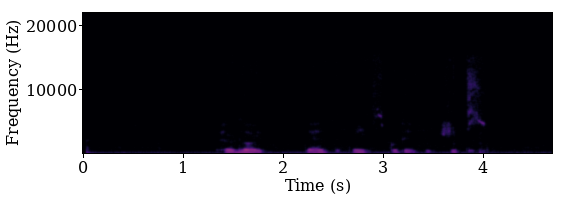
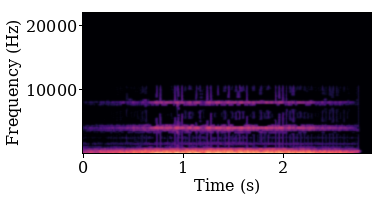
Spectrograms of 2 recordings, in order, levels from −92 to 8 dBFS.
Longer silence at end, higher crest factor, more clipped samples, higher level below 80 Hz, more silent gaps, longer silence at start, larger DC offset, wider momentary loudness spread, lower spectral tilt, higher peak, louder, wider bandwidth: second, 0 s vs 0.2 s; first, 22 dB vs 12 dB; neither; second, -84 dBFS vs -14 dBFS; neither; about the same, 0.05 s vs 0.15 s; neither; second, 12 LU vs 16 LU; second, -5 dB/octave vs -9 dB/octave; second, -42 dBFS vs 0 dBFS; second, -62 LUFS vs -14 LUFS; first, 16 kHz vs 8.6 kHz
